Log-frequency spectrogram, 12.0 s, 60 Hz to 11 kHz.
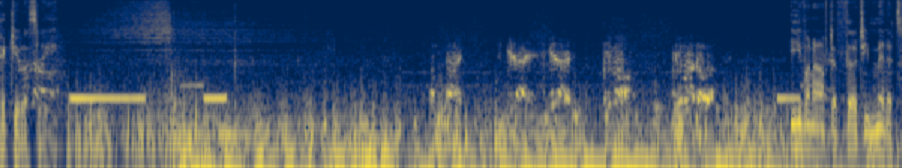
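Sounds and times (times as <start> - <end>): wind on microphone: 0.8 - 12.0
speedboat engine running: 2.2 - 12.0.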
